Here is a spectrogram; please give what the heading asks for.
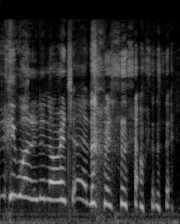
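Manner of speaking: high squeal through real laughter; helpless laughing. Real, not acted. Joke teller cracking up at own punchline, helpless high laughing. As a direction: squeeze the words out while cracking up.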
